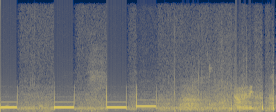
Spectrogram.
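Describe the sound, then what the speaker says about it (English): Alternating low and high electronic test tones sound in short discrete beeps, four evenly spaced bursts followed by a quieter stretch of breathy background noise and faint talk. "count the low tones and ignore the high tones"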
